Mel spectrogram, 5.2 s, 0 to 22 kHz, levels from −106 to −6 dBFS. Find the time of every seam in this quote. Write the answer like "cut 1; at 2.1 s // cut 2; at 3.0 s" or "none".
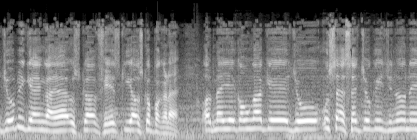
cut 1; at 2.4 s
